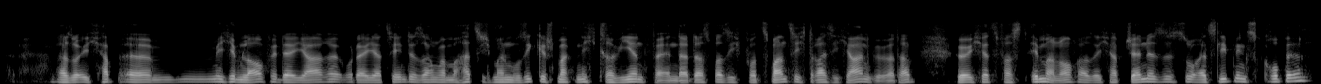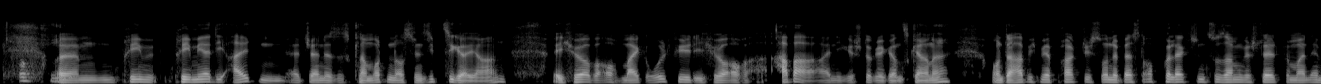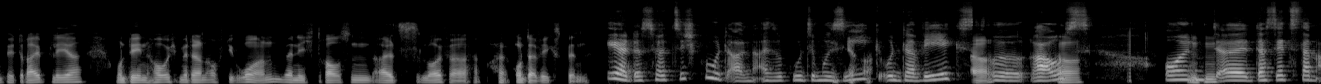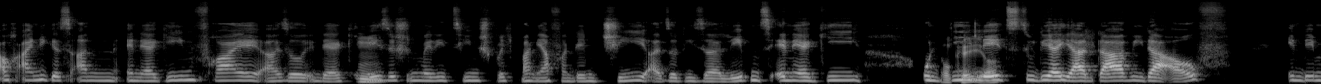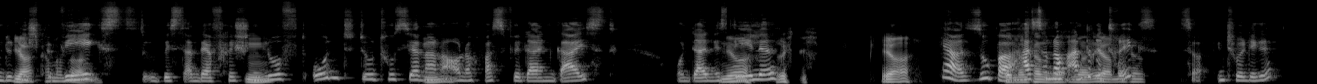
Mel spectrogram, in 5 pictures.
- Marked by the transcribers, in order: in English: "Best-of-Collection"; laughing while speaking: "Ja"; other background noise; laughing while speaking: "Ja"
- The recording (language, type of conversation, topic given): German, podcast, Wie gehst du mit kreativen Blockaden um?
